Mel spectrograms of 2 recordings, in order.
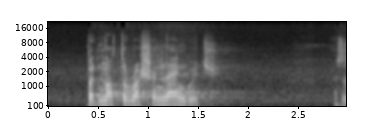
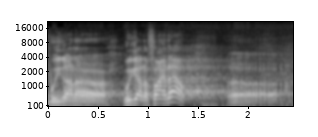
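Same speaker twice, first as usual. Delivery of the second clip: forceful presidential impression with halting pauses; mock-stern statesman, filling pauses with uh; Barack Obama. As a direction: imitate a halting, resolute president. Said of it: "Barack Obama, he was there, he's like".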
